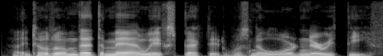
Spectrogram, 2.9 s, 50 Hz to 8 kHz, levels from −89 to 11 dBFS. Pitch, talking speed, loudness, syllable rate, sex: 130 Hz, 250 wpm, -18 LUFS, 6.5 syllables/s, male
